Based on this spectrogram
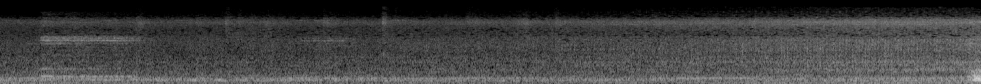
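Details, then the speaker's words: Hyundai Verna petrol after replacing the faulty cylinder 4 part for misfire codes P0300/P0304: it now idles evenly with a steady low hum, no vibration and no missed beats. "क्या video में देख पा रहे गाड़ी में बिल्कुल vibration नहीं है इंजन में कुछ साइलेंट है"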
